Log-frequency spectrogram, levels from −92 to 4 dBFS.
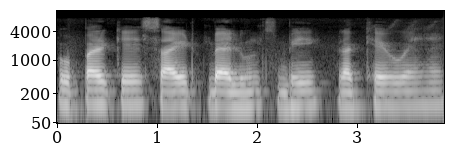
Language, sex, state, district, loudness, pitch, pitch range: Hindi, male, Uttar Pradesh, Lucknow, -17 LUFS, 115 Hz, 110-115 Hz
